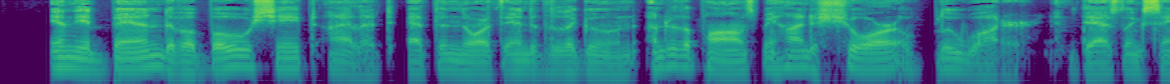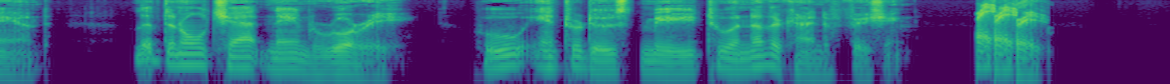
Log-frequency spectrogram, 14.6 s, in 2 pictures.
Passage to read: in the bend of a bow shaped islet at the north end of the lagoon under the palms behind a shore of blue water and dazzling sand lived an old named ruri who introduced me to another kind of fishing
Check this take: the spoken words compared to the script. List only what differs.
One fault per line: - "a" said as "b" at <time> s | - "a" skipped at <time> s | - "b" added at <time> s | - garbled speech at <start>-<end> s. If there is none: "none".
- "chap" added at 8.6 s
